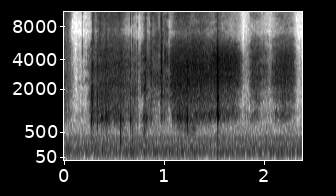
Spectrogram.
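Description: A paper page of a hardcover picture book being turned by hand: a rustling, scraping swish with a sharp click about one and a half seconds in.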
